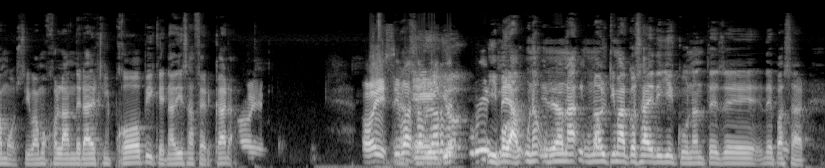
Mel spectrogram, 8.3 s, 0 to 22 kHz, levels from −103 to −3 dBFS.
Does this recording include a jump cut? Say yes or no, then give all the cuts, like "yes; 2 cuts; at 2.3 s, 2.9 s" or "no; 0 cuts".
no; 0 cuts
